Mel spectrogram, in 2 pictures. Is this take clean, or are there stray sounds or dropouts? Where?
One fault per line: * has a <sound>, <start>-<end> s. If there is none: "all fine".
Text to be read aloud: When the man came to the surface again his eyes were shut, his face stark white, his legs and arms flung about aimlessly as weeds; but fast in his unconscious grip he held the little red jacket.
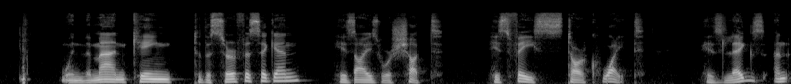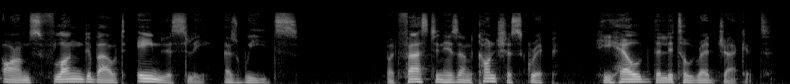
* has a whoosh, 0.2-0.3 s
